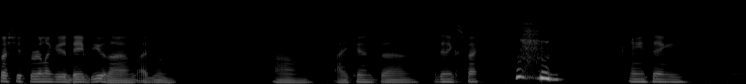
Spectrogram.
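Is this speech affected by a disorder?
No.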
